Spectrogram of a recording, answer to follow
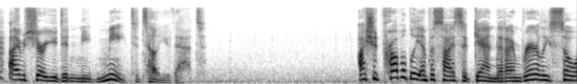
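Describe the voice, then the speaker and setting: Lively, playful young magician Lyney. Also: female voice, on the low side. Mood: teasing, confiding. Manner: theatrical, teasing, smooth showman. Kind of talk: video game character voice lines.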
